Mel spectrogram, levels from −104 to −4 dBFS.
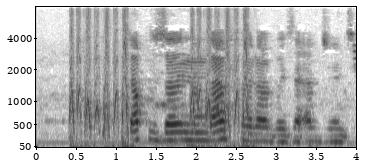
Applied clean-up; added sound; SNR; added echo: none; Zipper (clothing); 6 dB; none.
